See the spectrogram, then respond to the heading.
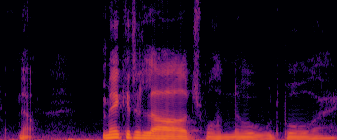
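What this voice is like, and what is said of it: Posh put-on English accent. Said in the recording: “you went from, like, a very, like, Cockney accent to, like... ... you just get really posh.”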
